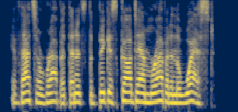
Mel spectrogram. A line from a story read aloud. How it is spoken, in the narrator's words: Whitaker muttered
